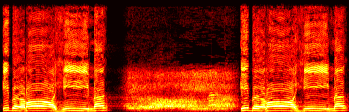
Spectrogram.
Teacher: اور یہاں با ساکن ہے لہذا اس کو ابراہیم نہیں بلکہ ابراہیم جی قلقلہ کر کے پڑھیں گے. اور را پر کھڑا زبر ہے تو را کو پر پڑھیں گے یعنی موٹا پڑھیں گے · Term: پر یعنی موٹا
